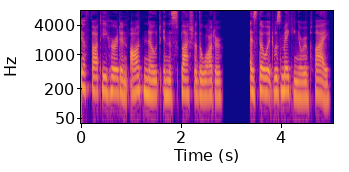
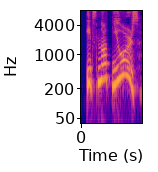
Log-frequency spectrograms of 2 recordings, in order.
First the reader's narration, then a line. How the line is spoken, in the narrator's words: she shouted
